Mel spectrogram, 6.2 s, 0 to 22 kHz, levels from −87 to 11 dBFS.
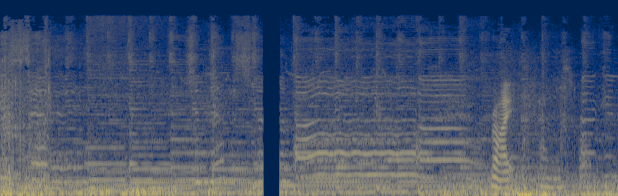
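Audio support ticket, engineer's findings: Abrupt mute at 2.62–2.84 s, a near-instant 3 ms fade into silence, then the programme resumes with about 0.17 s of material missing. Digital broadcast dropout: the receiver muted on failed or lost frames, consistent with roughly four frames. Probable component is the demodulator/decoder error-handling path.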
